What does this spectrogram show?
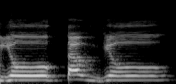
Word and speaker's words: योक्तव्यो: तो यहाँ पे जो आधा व है उस पे भी हम बल लगाएंगे। तो योक्तव्यो। योक्तव्यो।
